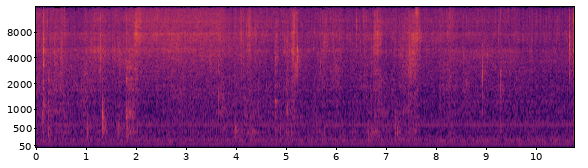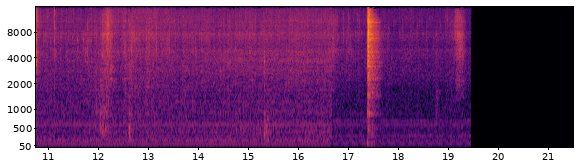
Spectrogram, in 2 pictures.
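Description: Sliced apples cooking in melted butter in a stainless steel pot, bubbling quietly, while a wooden spoon stirring them scrapes and taps against the pot, over a steady low hum. Near the end there is one sharp knock, and the sound then stops.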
